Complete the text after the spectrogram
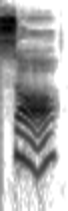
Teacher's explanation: And aw are very similar sounds, except for the aw, the lips are a little bit more oval in shape and the tongue is slightly tense. However, in many parts of the United States, the and aw are pronounced the same.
